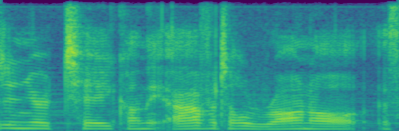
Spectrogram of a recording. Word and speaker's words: Avital Ronell: hi Natalie interested in your take on the avital Ronell is how you pronounce her name and she's very famous oh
